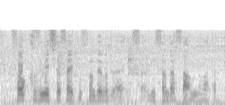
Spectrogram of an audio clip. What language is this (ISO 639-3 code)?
kaz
